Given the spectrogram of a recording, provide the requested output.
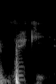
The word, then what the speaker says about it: Vichy: Vicky? Some people say Vicky. I say Vichy, but they helped overthrow Vichy France, led by the traitor de Gaulle.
